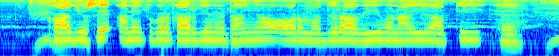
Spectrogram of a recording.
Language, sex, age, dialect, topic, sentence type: Hindi, male, 18-24, Kanauji Braj Bhasha, agriculture, statement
